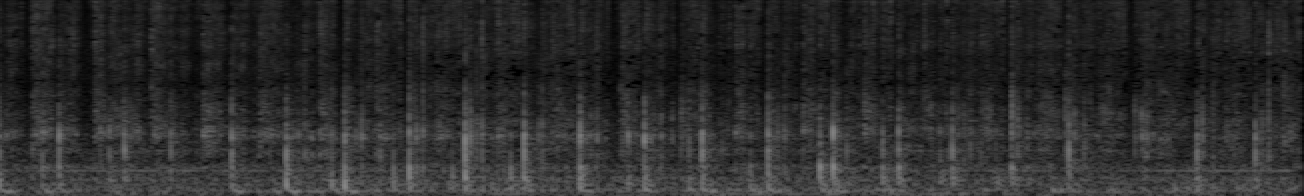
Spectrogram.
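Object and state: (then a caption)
Aluminium laptop lid. Fingertips and nails rub and scratch across the silver aluminium lid of a closed HP laptop. The result is a steady, soft scraping hiss broken by many short, irregular scratchy clicks, with a faint low hum underneath.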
